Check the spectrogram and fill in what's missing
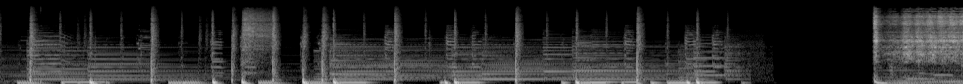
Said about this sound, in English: Jaja, I got to get this engine fixed.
